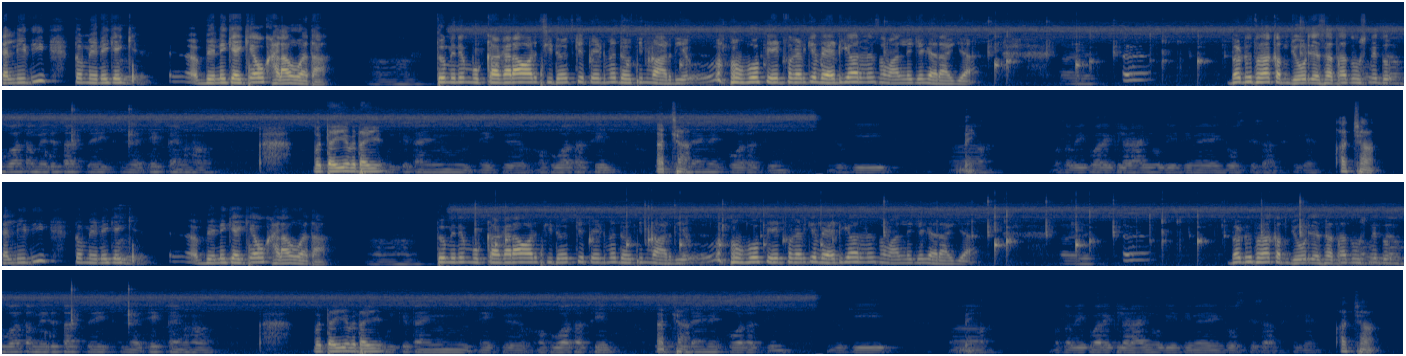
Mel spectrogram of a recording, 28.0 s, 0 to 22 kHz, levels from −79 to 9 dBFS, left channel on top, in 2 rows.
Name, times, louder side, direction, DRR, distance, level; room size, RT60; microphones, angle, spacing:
voice 1, 0.0-1.2 1.8-3.2 4.3-9.7 10.0-10.5 11.2-11.5 12.3-13.9 16.6-16.9 17.1-17.9 20.6-20.9 23.6-23.7 27.4-27.7, left 5 dB, 85° left, 0.5 m, -27 dB
voice 2, 0.8-1.4 3.6-4.2 6.6-7.2 10.5-10.9 13.4-16.1 17.1-20.1 20.5-21.9 22.3-22.9 23.2-23.9 24.5-27.2, right 2 dB, 35° right, 4.9 m, -48 dB
sound 1, 4.4-22.2, left 2 dB, ahead, 5.6 m, -49 dB
sound 2, 4.7-5.1 5.8-5.9 6.2-8.3 8.6-9.4 9.7-10.1 10.4-13.3 14.4-14.7 15.3-15.4, right 3 dB, 50° right, 1.9 m, -41 dB
11.5 x 4.7 x 4.6 m
head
